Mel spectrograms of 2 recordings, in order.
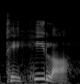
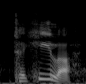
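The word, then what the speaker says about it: tehillah (תהילה): No, the word there, praise, is the word tehillah. Tehillah. T-E-H-I-L-L-A-H. Tehillah. You want to try to remember how to say it, just think of tequila.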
